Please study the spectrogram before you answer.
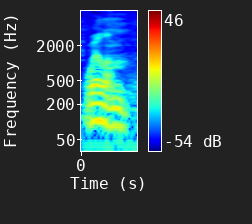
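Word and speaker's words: Willem: I know you pronounced his name. It's William. Will I am? It's Willm.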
